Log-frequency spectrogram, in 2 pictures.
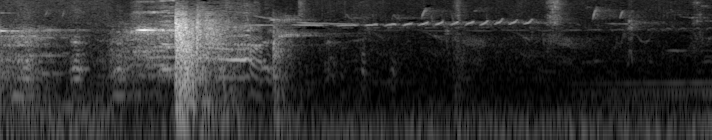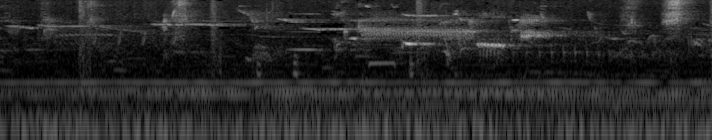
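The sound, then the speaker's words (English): Chickens cluck and chirp around a farmyard, with a sudden loud squawk or flurry near the start, then softer scattered calls over a steady low hum. “No more pecking, scratching chickens cluttering up your mind.”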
